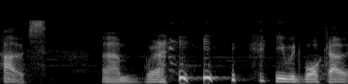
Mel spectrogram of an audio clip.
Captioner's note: chuckles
